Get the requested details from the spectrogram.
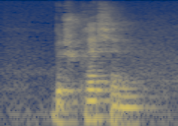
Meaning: to discuss (to converse or debate concerning a particular topic)
- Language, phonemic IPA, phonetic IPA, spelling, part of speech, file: German, /bəˈʃpʁɛçən/, [bəˌʃpʁɛçn̩], besprechen, verb, De-besprechen.ogg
